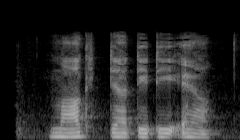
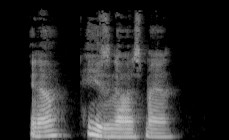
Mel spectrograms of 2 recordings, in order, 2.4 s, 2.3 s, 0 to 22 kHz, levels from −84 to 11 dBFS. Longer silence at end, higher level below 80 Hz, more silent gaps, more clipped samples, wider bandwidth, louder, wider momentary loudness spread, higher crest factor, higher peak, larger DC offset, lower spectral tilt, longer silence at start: second, 0.25 s vs 0.55 s; second, -58 dBFS vs -50 dBFS; neither; neither; second, 8.8 kHz vs 16.5 kHz; second, -25 LUFS vs -17 LUFS; about the same, 8 LU vs 8 LU; first, 22 dB vs 16 dB; about the same, -2 dBFS vs -2 dBFS; neither; about the same, -5.5 dB/octave vs -6 dB/octave; about the same, 0.2 s vs 0.3 s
